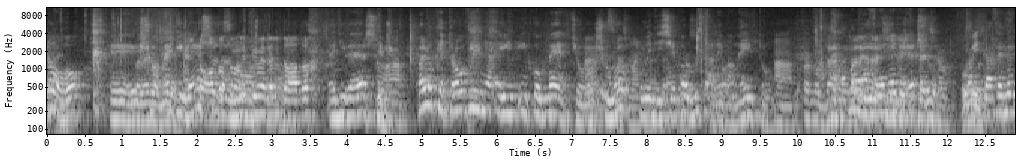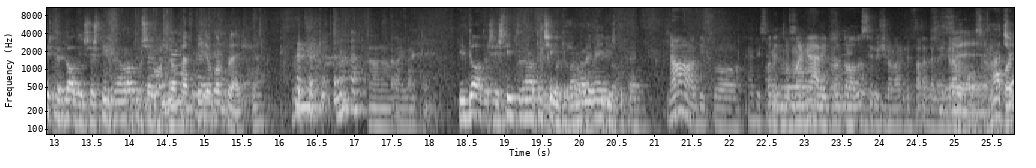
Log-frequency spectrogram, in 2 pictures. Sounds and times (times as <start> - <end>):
Conversation: 0.0 - 25.8.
